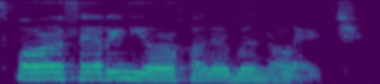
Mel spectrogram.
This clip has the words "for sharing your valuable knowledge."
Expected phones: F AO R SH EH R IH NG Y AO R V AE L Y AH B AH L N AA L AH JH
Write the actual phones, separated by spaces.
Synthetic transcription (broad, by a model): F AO R S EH R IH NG Y AO R F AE L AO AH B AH L N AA L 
